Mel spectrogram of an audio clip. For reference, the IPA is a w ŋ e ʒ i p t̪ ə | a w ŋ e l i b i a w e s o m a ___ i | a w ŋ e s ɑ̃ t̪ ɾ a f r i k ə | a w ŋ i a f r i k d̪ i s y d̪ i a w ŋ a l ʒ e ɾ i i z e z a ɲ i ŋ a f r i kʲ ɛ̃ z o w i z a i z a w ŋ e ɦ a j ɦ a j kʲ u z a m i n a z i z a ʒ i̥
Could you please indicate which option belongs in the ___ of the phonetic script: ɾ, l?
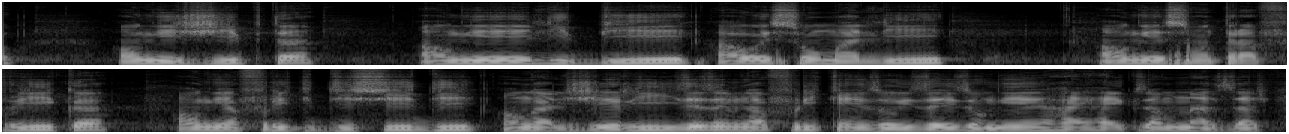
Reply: l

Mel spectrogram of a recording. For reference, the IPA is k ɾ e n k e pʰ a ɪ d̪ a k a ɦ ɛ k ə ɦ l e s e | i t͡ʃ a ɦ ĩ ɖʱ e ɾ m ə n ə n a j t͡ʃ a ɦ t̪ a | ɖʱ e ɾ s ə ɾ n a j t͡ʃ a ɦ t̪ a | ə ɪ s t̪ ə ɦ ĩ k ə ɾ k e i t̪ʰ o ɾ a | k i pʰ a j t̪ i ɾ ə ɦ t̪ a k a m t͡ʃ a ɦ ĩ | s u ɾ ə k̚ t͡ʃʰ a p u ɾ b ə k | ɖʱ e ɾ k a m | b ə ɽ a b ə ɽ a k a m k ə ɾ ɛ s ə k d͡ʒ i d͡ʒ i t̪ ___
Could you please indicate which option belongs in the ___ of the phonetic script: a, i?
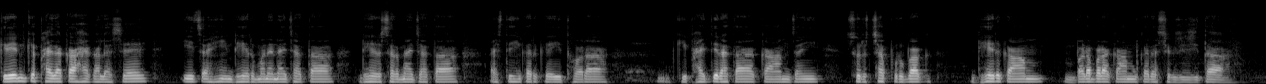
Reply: a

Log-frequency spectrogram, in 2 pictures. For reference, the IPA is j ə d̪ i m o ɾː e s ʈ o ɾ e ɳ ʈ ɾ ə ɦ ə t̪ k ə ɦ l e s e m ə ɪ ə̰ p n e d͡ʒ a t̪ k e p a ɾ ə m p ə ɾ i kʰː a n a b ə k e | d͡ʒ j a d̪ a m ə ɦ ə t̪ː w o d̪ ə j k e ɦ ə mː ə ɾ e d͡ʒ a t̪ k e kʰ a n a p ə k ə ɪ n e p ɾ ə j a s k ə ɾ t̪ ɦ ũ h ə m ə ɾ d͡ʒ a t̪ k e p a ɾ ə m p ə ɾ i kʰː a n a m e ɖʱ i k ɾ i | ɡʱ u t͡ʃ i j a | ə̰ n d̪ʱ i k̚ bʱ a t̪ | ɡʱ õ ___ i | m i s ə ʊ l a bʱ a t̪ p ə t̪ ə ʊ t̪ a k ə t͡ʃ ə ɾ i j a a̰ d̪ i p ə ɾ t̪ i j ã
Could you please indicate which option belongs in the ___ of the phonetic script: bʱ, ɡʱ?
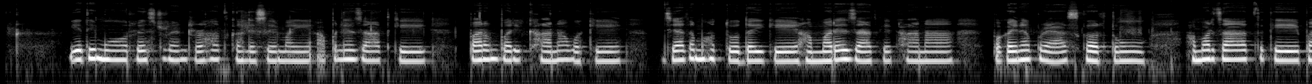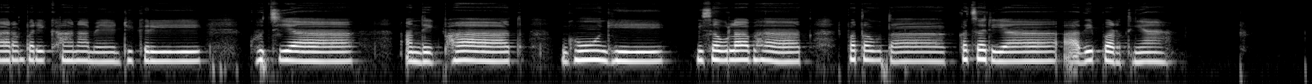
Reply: ɡʱ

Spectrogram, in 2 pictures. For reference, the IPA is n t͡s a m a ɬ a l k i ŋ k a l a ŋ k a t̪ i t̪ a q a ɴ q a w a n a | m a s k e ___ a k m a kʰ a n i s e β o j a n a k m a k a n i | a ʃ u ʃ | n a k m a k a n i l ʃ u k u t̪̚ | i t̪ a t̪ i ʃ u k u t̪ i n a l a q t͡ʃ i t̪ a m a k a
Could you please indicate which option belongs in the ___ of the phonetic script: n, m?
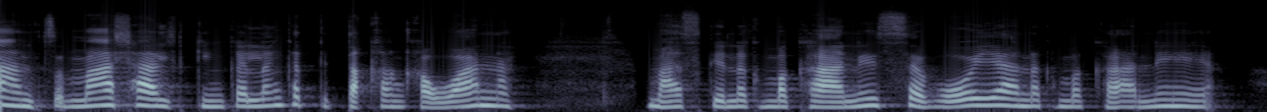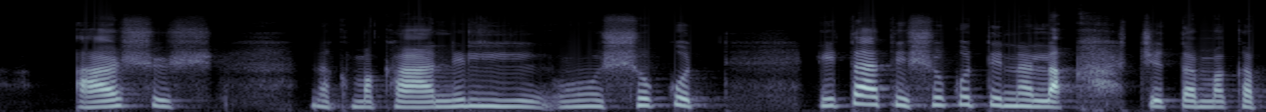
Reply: n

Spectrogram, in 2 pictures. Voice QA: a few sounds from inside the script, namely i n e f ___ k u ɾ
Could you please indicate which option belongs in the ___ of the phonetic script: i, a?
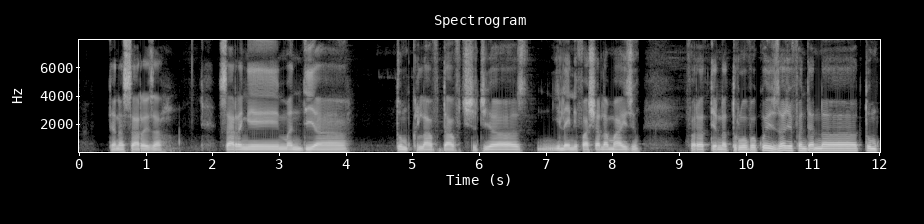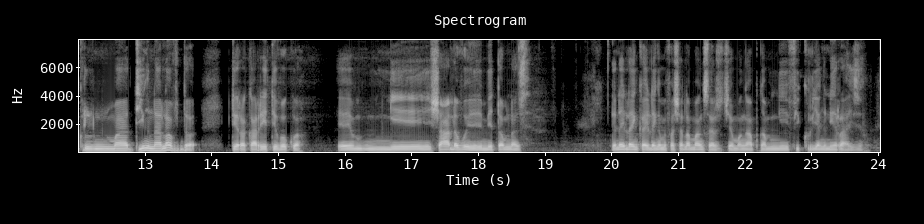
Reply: i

